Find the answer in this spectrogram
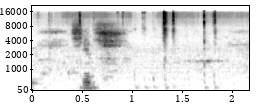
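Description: Faint clicking of a computer keyboard being typed on, with a brief faint voice about half a second in.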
